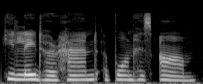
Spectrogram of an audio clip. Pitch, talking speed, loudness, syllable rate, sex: 210 Hz, 205 wpm, -18 LUFS, 4.5 syllables/s, female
